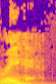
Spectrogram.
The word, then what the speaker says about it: Rahab: Don't be confused by the C. It's pronounced Rahab.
